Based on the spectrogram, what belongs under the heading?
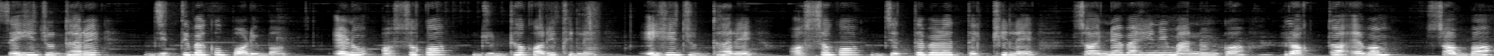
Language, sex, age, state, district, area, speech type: Odia, female, 18-30, Odisha, Ganjam, urban, spontaneous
